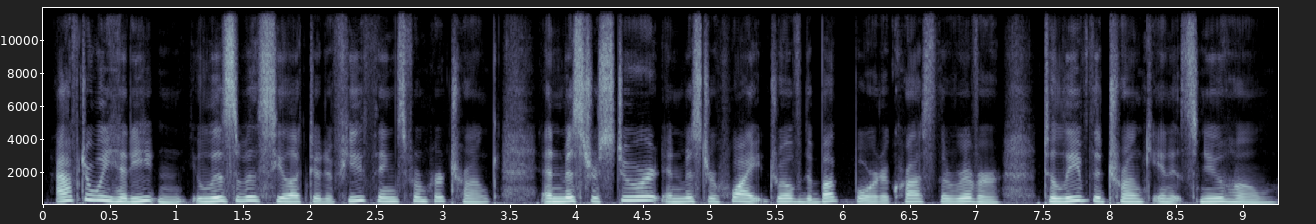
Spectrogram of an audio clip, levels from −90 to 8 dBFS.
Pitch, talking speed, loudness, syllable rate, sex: 205 Hz, 205 wpm, -17 LUFS, 5.5 syllables/s, female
